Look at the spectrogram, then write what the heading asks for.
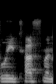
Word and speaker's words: Tusman: My name is pronounced Lee Tusman, although I do accept Tusman as well, and it's my moniker in various websites.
